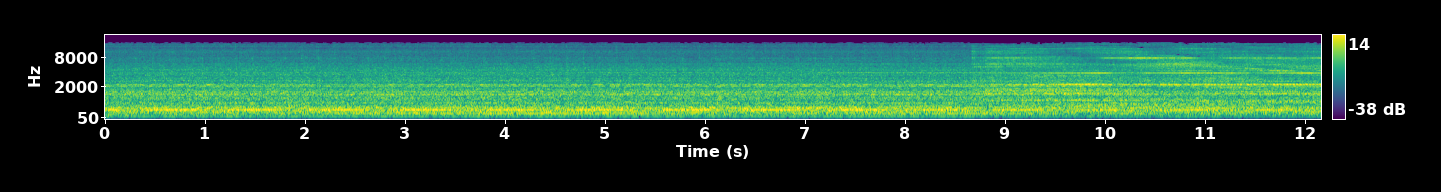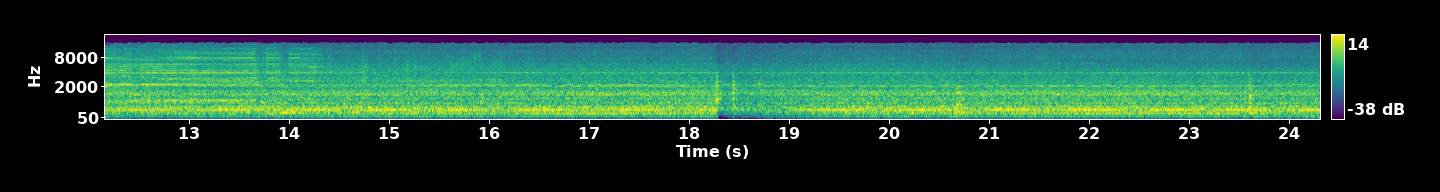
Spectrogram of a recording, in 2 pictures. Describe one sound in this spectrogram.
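A band saw runs with a steady hum.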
